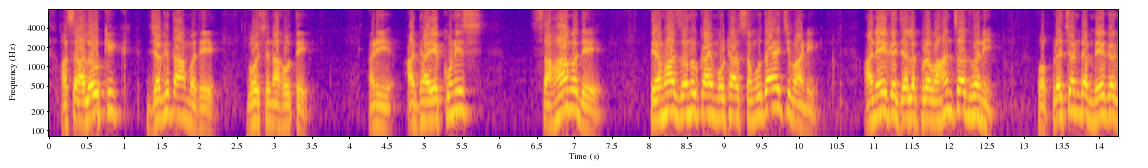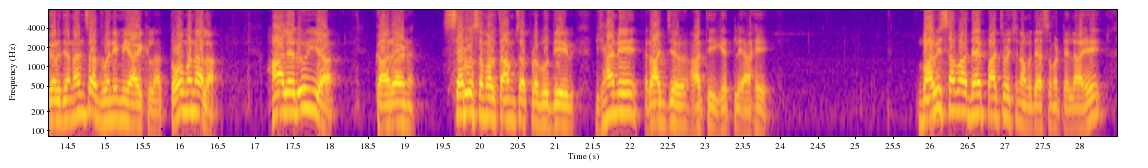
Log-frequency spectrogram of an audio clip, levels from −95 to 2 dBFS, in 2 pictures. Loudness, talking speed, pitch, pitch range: -9 LUFS, 95 wpm, 160 Hz, 130-190 Hz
